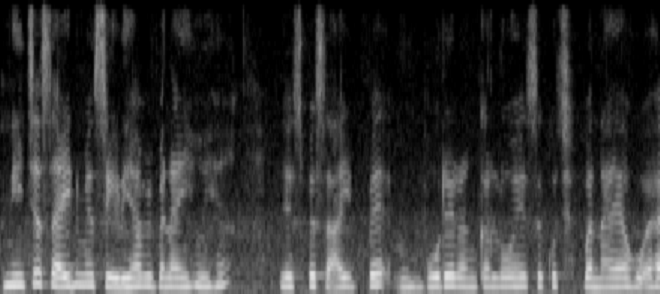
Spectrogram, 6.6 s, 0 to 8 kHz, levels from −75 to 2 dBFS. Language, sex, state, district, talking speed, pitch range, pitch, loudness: Hindi, female, Jharkhand, Garhwa, 165 wpm, 250-280 Hz, 260 Hz, -15 LUFS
